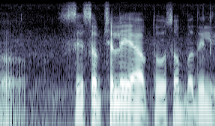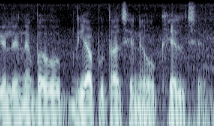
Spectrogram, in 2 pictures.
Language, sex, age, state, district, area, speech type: Maithili, male, 45-60, Bihar, Madhubani, rural, spontaneous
